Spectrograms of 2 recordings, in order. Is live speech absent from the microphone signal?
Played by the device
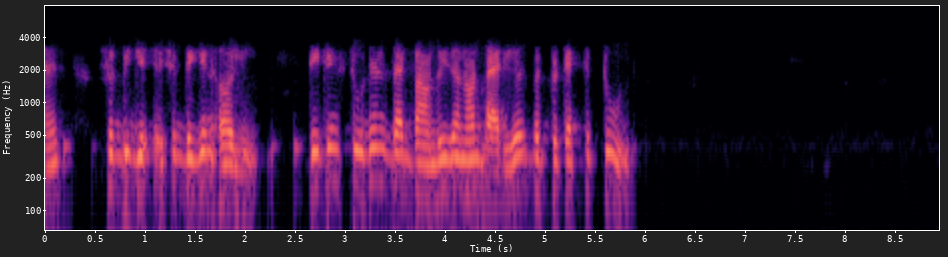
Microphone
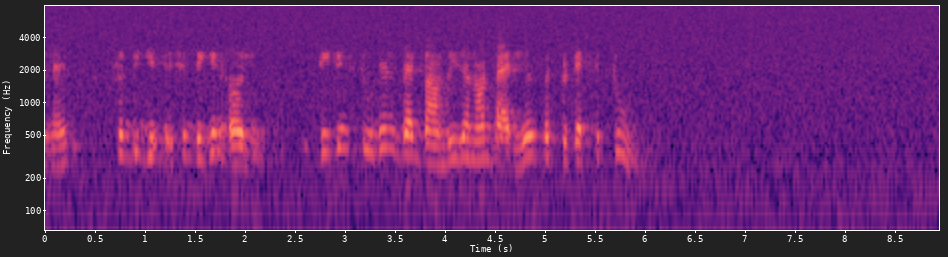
Yes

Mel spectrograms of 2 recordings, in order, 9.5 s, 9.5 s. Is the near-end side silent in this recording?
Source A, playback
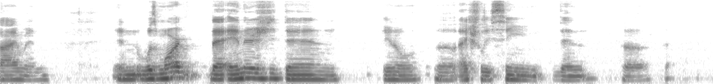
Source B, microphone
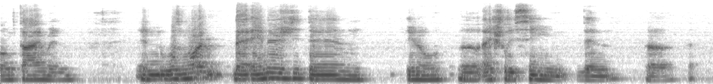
Yes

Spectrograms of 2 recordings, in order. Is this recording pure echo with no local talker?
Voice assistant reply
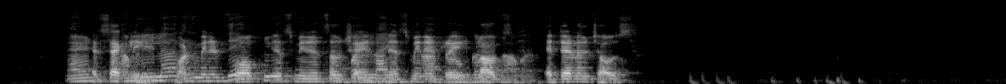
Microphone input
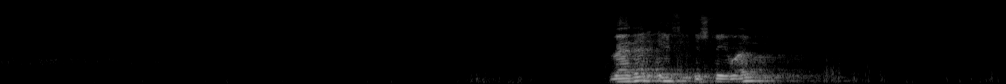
No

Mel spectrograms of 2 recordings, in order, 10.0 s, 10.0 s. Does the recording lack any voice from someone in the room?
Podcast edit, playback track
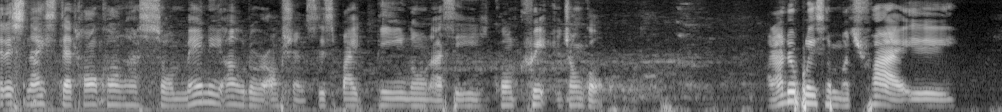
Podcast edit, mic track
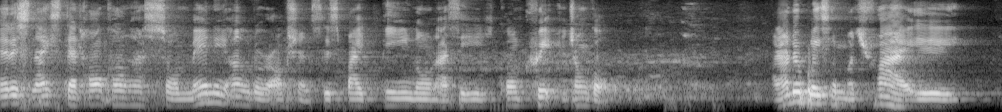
Yes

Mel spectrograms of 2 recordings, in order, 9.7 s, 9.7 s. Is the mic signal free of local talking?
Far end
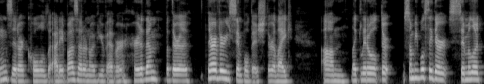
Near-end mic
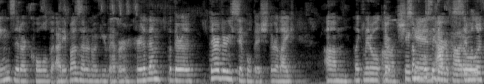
No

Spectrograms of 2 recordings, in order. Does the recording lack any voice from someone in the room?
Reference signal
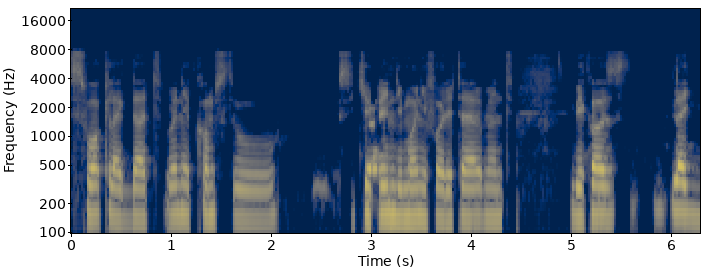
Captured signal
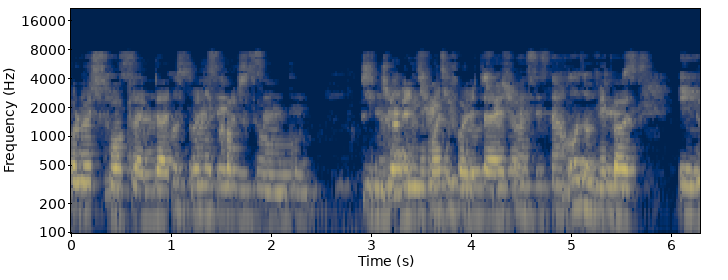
No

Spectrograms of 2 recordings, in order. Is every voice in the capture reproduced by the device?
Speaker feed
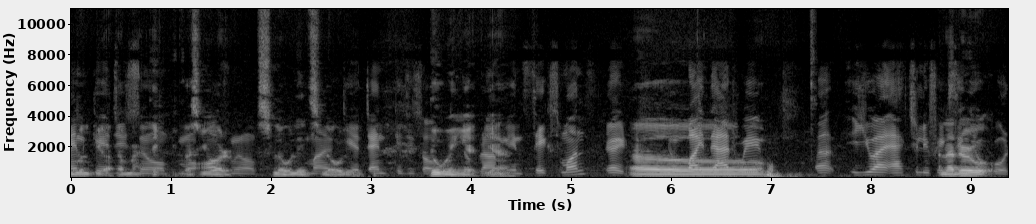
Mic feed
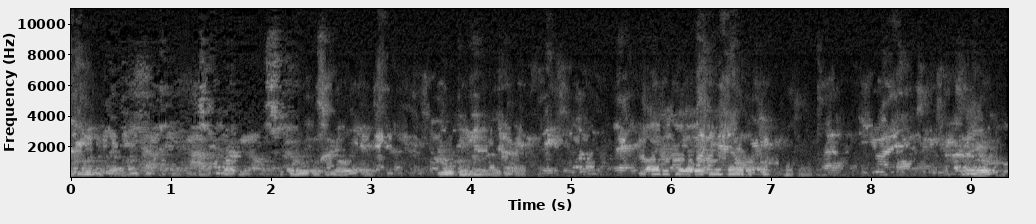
No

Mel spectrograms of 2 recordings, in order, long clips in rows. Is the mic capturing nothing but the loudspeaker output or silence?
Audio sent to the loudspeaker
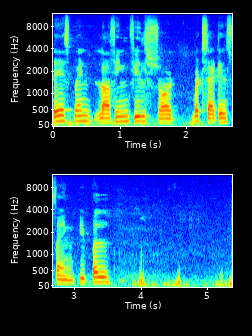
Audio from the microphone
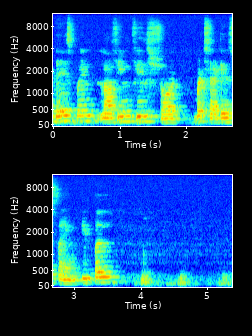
Yes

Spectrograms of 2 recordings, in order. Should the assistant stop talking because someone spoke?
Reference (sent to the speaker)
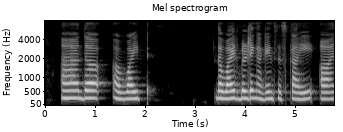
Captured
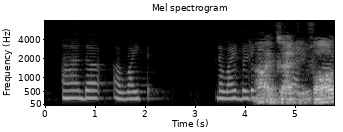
Yes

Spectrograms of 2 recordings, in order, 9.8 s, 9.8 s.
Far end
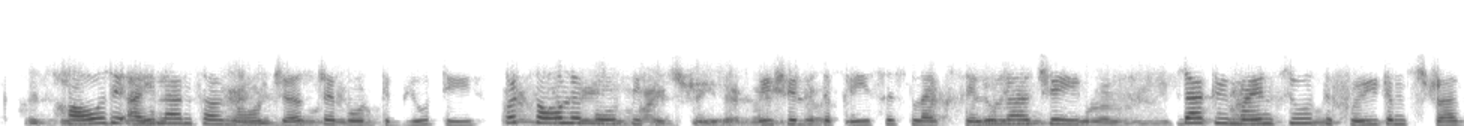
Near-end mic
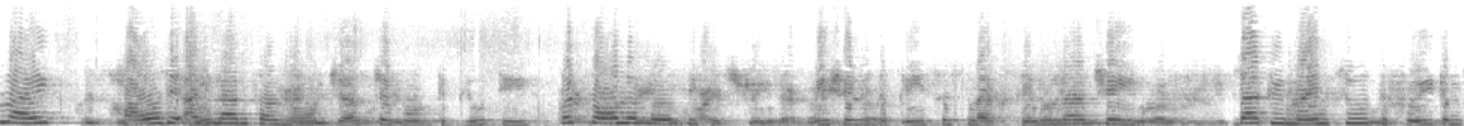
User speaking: No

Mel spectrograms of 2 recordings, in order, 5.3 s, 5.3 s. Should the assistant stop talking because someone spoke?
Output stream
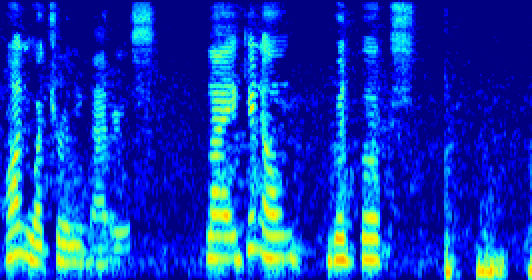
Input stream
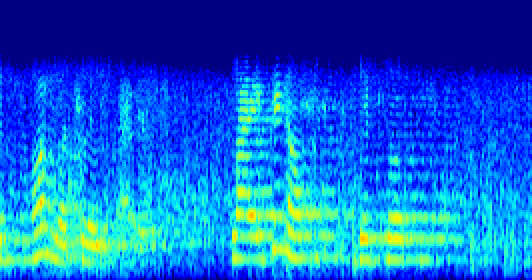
No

